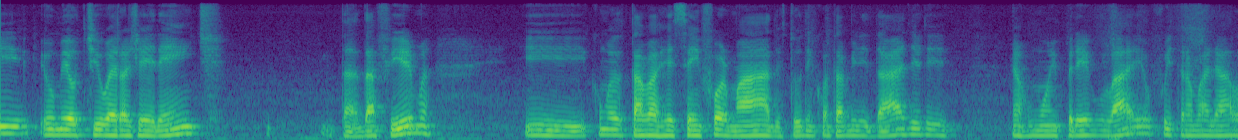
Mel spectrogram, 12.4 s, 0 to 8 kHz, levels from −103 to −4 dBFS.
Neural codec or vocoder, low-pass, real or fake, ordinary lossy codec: none; 7.2 kHz; real; none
